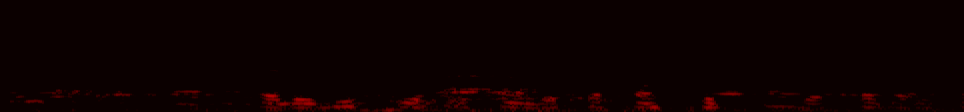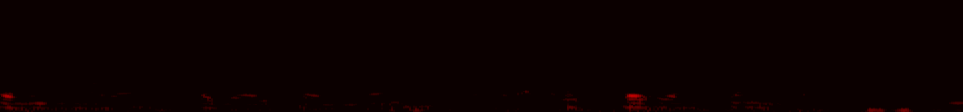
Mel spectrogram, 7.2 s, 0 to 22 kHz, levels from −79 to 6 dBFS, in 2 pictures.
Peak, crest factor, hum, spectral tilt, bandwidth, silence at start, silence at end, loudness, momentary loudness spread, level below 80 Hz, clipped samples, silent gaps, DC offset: -52 dBFS; 18 dB; none; -5 dB/octave; 16.5 kHz; 0.05 s; 0 s; -68 LUFS; 3 LU; -82 dBFS; under 0.1%; none; under 0.1%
